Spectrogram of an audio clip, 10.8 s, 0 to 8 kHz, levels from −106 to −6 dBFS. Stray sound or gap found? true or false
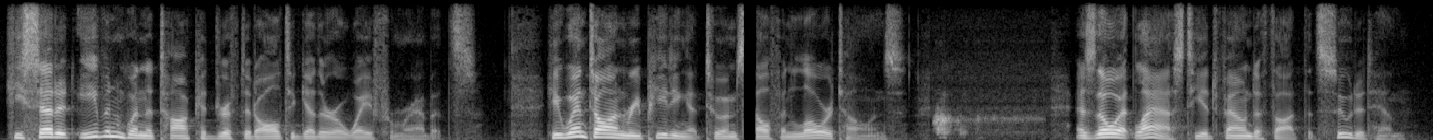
true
